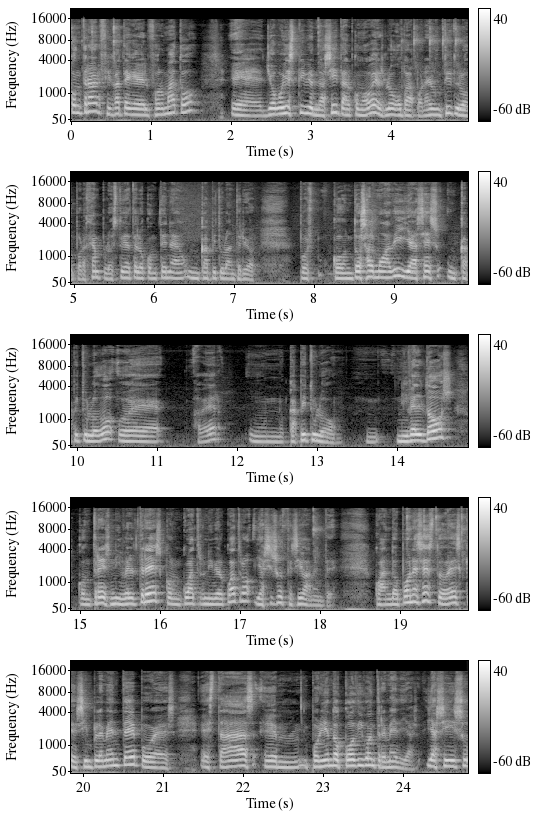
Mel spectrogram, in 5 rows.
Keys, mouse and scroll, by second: 0.0 ctrl+u, 0.0-0.7 typing, 0.2 ctrl+u, 0.5 ctrl+u, 3.1-5.2 typing, 17.9-20.2 typing.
